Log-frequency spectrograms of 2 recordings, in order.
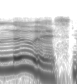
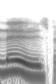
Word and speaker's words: Lewes: And it took me a very long time before I finally fell in with the fact they were saying Lewis, not lose. But of course, lose is spelt lose. L-E-W-E-S.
